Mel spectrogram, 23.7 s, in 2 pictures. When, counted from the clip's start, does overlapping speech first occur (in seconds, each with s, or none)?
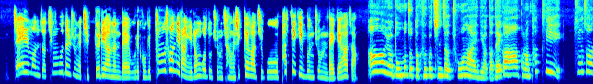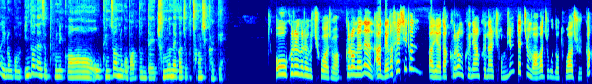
none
